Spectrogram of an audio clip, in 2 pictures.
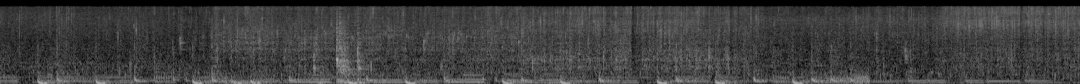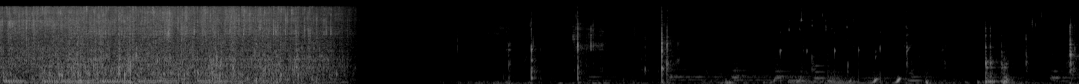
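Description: Shrimp and minari (water parsley) pancake sizzling and crackling in hot oil in a frying pan. The sizzle cuts off suddenly about fourteen seconds in, followed by soft taps and clinks of tableware and soju poured into a small shot glass near the end.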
